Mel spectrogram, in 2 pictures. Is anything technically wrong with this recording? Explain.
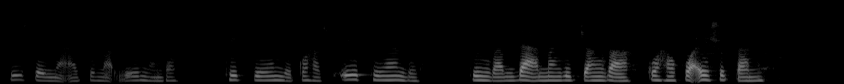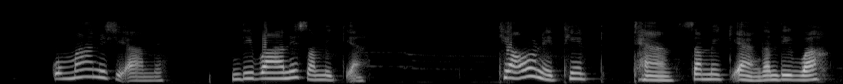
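Yes. Automatic gain rising shows up twice in this speech: from 2.52 to 7.77 s the level climbs about 10 dB, and from 13.46 to 16.64 s about 6 dB. The gain control judged the input too quiet and ramped up slowly, so voice and background swell together.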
